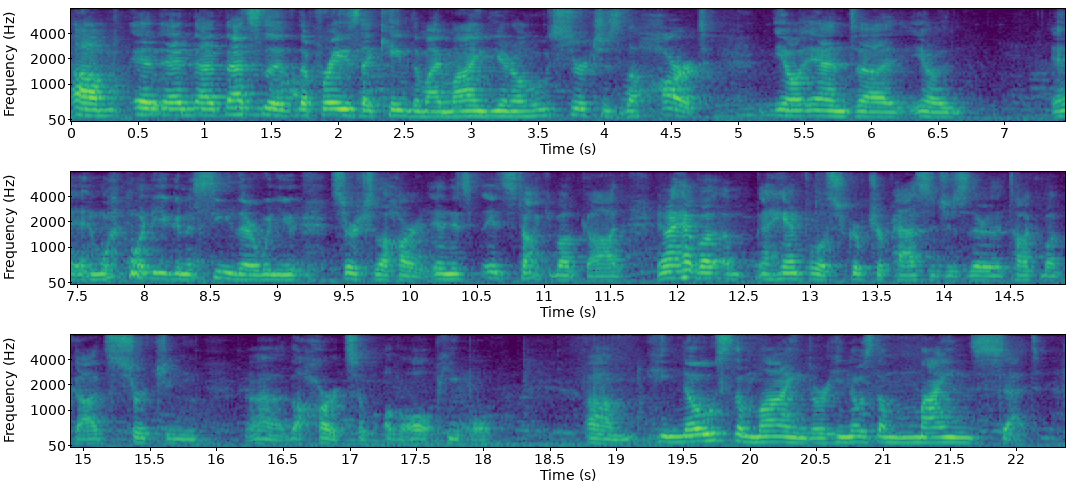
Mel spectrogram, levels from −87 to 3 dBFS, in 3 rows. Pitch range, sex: 120-150 Hz, male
